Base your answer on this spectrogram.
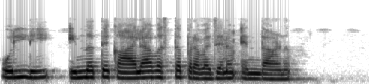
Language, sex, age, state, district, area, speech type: Malayalam, female, 18-30, Kerala, Thiruvananthapuram, rural, read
